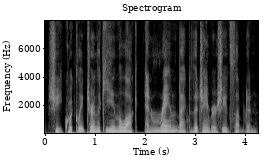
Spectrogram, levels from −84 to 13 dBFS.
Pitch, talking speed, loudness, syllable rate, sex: 100 Hz, 255 wpm, -20 LUFS, 5.2 syllables/s, male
